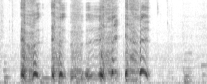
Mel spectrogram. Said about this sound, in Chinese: 本该听起来十分可怕，但是突然，非常意外，小狼咳嗽了起来。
